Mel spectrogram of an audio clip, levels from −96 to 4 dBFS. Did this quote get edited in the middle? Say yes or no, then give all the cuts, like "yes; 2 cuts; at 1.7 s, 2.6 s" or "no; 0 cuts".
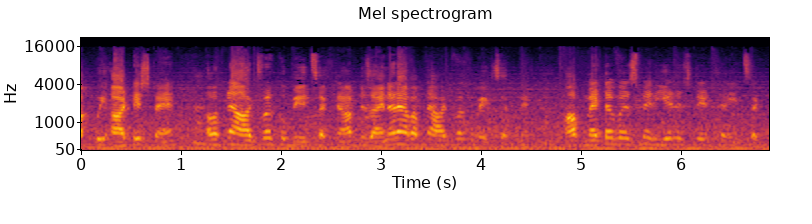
no; 0 cuts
